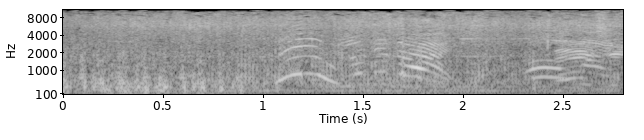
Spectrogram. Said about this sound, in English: Take one 1,400-pound black rhino. A young female. Two veterinarians. Three game capture specialists. A 52-year-old helicopter. And you get this.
